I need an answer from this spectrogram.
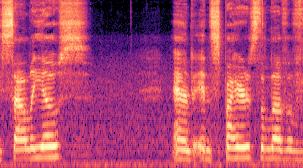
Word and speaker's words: Sallos: And then Sallos is, one moment, it's actually Sallios, and inspires the love of women and men.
